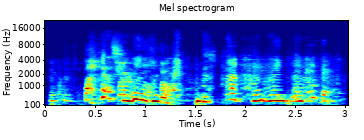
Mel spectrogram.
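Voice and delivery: a high, embarrassed burst of laughter; real laugh. Real, not acted. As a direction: laugh it off, caught out on screen. Embarrassed on camera with family.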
